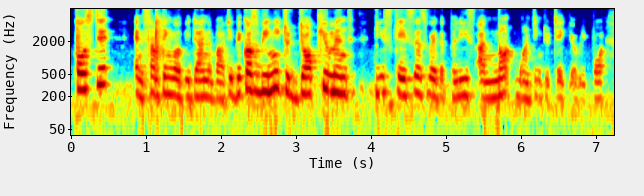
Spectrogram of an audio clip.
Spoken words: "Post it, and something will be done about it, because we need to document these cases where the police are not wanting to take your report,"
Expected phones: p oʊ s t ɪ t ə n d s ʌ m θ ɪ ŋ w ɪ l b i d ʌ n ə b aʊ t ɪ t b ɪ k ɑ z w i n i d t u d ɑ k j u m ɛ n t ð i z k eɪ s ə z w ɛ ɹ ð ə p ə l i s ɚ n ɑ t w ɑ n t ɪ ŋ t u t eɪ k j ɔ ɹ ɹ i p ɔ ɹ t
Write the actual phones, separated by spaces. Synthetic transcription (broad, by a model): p oʊ s t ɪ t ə n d s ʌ m t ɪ ŋ w ɪ l b i d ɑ n ə b aʊ t ɪ t b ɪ k ɑ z w i n i d t u d ɑ k j u m ɛ n t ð i s k eɪ s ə s w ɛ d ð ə p ə l i s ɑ n ɑ t w ɑ n t ɪ ŋ t u t eɪ k j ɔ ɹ ɹ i p ɔ t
